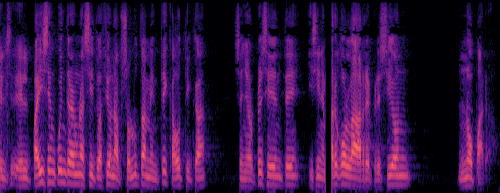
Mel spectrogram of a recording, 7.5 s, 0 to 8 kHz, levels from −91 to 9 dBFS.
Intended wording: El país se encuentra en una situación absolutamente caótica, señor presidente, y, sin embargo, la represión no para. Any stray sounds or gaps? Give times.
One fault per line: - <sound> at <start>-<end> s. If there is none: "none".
- dropout at 4.9-5.0 s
